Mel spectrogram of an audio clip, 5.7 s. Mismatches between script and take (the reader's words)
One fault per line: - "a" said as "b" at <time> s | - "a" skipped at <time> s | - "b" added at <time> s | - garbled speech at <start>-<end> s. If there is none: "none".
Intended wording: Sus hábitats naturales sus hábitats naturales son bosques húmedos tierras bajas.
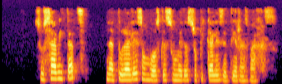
- "sus hábitats naturales" skipped at 2.8 s
- "tropicales de" added at 3.8 s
